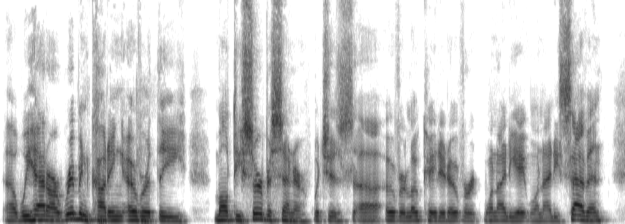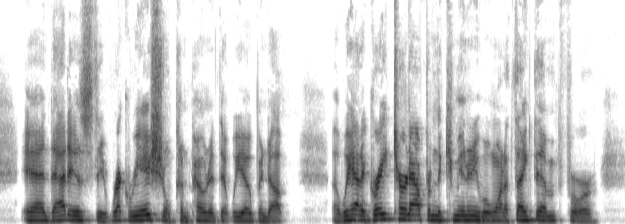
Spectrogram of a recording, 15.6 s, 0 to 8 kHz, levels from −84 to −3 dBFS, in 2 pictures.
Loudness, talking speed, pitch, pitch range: -18 LUFS, 175 wpm, 150 Hz, 140-160 Hz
